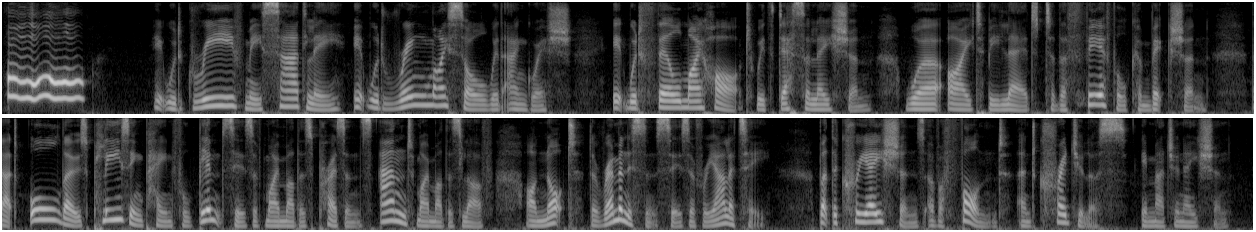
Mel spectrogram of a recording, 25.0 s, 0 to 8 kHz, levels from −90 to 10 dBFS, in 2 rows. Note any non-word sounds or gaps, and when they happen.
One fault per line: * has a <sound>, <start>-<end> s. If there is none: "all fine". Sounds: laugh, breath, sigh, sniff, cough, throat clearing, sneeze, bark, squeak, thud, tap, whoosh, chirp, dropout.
all fine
